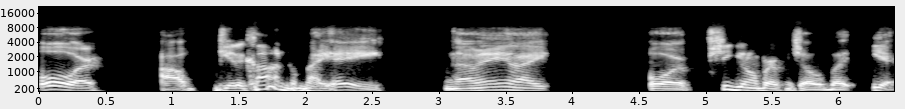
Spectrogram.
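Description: A man with a medium-pitched voice talks at a moderate pace in an animated tone with lively intonation, keeping his loudness very even. His long, frequent pauses come through a dry, close sound with no echo. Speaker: podcast co-host. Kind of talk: casual banter podcast chat. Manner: joking, animated, loud.

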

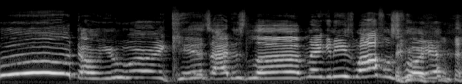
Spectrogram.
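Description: Put-on character voice in a Southern US accent, high pitch and fairly slow pace. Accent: Southern American. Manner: sweet, welcoming.

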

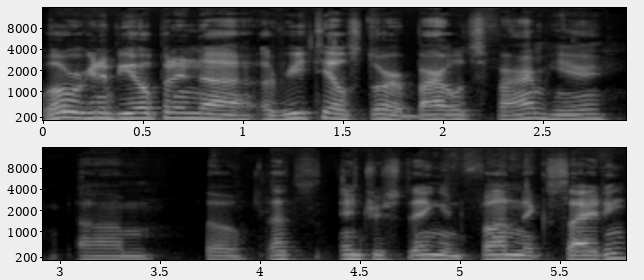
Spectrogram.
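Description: Using a plain, everyday voice, a man talks at a fairly quick pace in a fairly high pitch with fairly even intonation. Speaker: fisherman and seafood seller. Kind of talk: casual radio interview. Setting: radio studio.

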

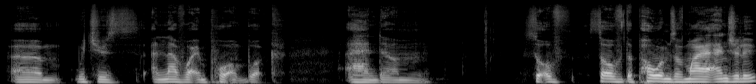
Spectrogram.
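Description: A man's medium-pitched voice at a fairly slow pace, with fairly even intonation. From London, Hackney. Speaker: youth worker and speaker. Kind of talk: interview, personal story.

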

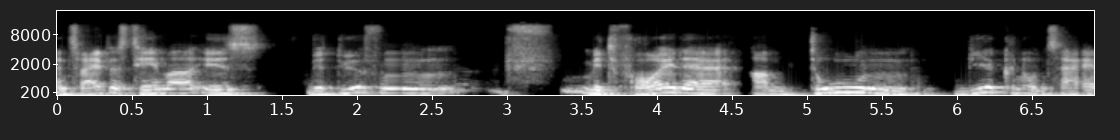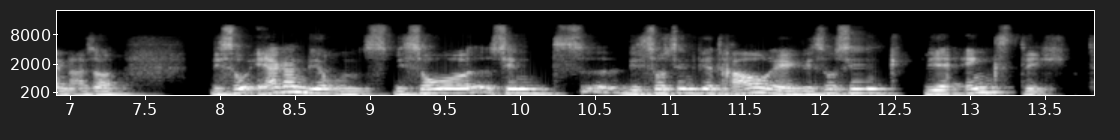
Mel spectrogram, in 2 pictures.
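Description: A somewhat breathy, fairly high male voice at a very slow pace, with ordinary pitch variation. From southern Austria. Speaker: project management consultant. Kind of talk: interview. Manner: many filler sounds.

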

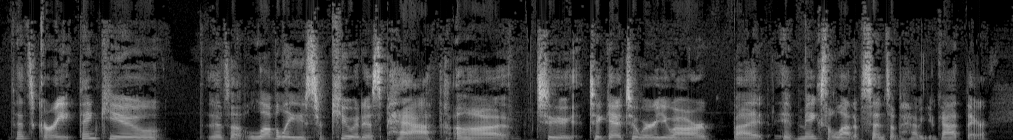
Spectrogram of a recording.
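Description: Fairly slow and with fairly even intonation, a woman speaks at a medium pitch in an ordinary speaking voice on a very clean recording with a silent background. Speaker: podcast host. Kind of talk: interview, host intro.

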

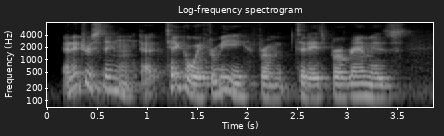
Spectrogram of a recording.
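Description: A man talks at a moderate pace in a medium pitch. Noticeable background noise sits behind his voice. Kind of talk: scripted narration.

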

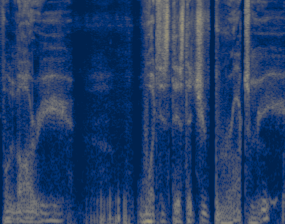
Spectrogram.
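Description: A growling put-on character voice from a man, very deep and low in pitch, at a very slow pace. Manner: ominous, commanding.

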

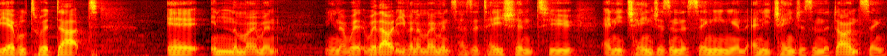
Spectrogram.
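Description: In a London accent, a man with a medium pitch and a dark, mellow tone speaks at a moderate pace with monotone, flat intonation. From London, England. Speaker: flamenco guitarist. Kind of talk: round-table discussion.

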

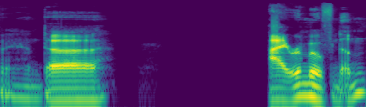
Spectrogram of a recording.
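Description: In a very clean recording with a silent background, a man speaks with a very deep, low pitch and fairly even intonation, the sound dry and close with no echo. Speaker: podcast host. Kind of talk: casual chat. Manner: halting, many filler words.

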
